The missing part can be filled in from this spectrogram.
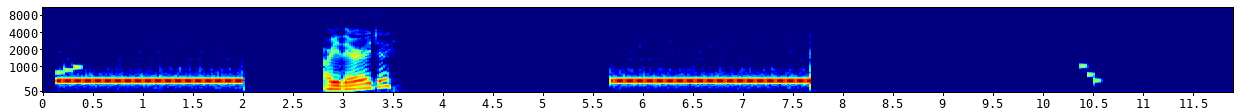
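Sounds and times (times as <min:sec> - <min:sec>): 
telephone tone on an outgoing call: 0:00.1 - 0:02.0, 0:05.7 - 0:07.7
speech: 0:02.8 - 0:03.6.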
